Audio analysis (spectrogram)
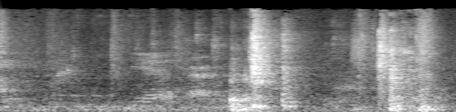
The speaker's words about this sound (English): I'm gonna shut this door.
